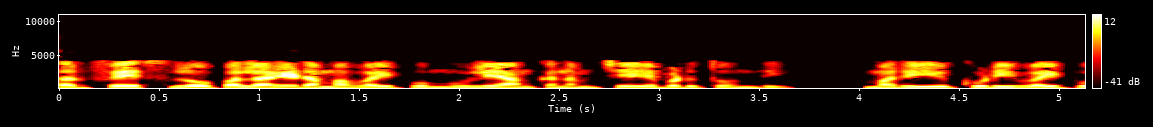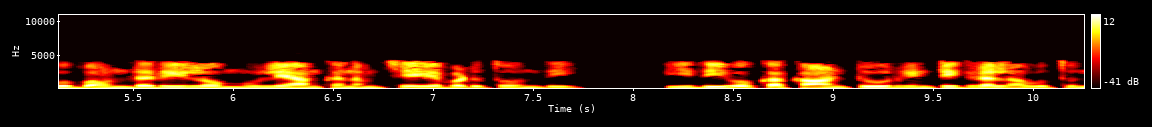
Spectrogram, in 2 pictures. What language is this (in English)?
Telugu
